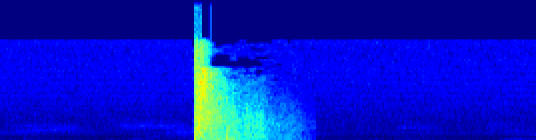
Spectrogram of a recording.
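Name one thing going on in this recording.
A handgun fires a single loud shot.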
